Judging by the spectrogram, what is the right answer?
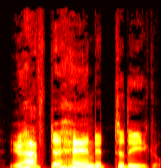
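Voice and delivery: newsreader voice. Reading a favorite local author's piece aloud, in Walter Cronkite voice. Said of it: "I'm going to do it in my Walter Cronkite voice".

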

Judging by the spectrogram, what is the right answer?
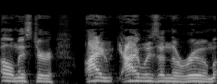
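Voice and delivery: normal talking voice

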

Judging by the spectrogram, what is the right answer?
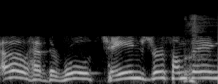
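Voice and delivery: put-on snooty, condescending voice, talking through the nose. Retelling how people reacted, imitating a guy muttering, in a mock-snooty voice. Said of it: "Like all like snooty".

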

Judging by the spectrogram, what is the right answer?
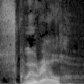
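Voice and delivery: squirrel pronounced the British way. Asked how the Brits say it, British pronunciation of squirrel. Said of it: "How do the Brits say squirrel?".

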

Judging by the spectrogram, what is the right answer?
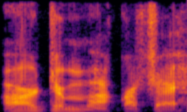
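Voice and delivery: grave, intoning statesman voice with jaw pushed forward. Showing the trick of pushing the jaw out: Winston Churchill voice, jaw out. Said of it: "in my best Winston Churchill voice ... the bottom jaw has to come out ... An underbite".

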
